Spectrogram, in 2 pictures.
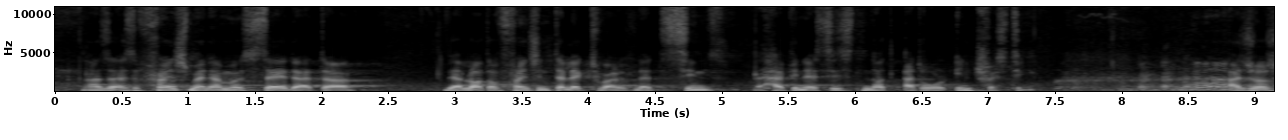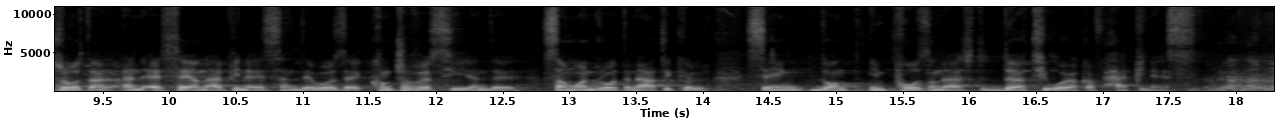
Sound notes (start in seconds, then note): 7.6 laughter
